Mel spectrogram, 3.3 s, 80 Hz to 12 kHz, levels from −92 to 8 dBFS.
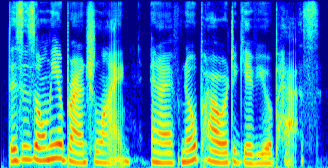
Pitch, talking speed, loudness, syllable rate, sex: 215 Hz, 295 wpm, -17 LUFS, 6.3 syllables/s, female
